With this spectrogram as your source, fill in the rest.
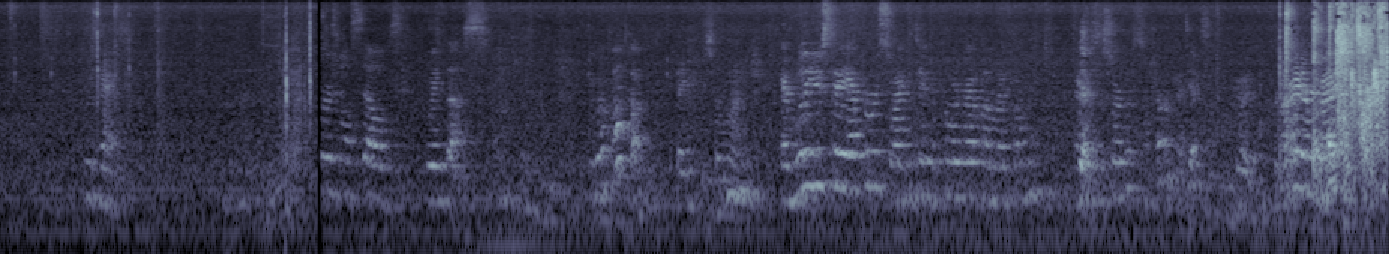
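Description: Women talk nearby.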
